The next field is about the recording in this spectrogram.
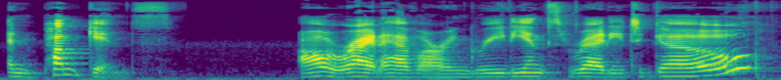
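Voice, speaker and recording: In her thirties, this children's presenter and storyteller has a medium-pitched, slightly bright voice. She teaches toddlers and reads picture books aloud using simple, exaggerated child-directed speech.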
